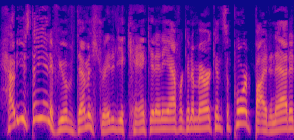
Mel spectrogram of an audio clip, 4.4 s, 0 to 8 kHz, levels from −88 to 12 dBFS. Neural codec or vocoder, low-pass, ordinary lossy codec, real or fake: none; 7.2 kHz; MP3, 32 kbps; real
